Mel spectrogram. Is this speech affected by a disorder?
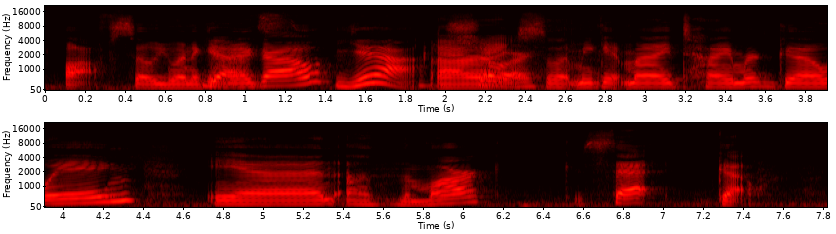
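No.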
